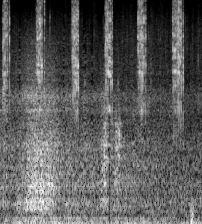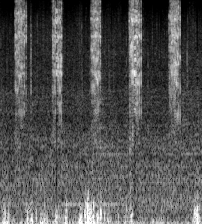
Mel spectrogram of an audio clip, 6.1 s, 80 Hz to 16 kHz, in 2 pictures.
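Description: Small hand ratchet with a T15 Torx bit clicking steadily, about two clicks a second, as it works loose a tight, rust-seized screw holding the fuel-line clip on the fuel rail.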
